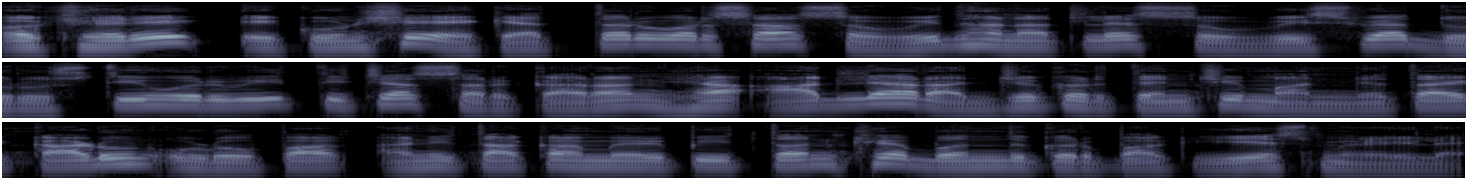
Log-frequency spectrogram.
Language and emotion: Goan Konkani, neutral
